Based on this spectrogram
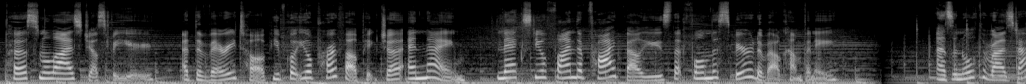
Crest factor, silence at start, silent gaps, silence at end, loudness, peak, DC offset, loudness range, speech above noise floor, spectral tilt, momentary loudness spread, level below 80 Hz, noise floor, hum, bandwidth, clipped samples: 16 dB; 0 s; none; 0 s; -18 LUFS; -2 dBFS; under 0.1%; 3 LU; 22 dB; -4.5 dB/octave; 10 LU; -28 dBFS; -39 dBFS; none; over 20 kHz; under 0.1%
